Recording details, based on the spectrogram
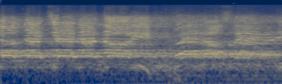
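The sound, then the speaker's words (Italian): A large crowd chants together in rhythmic unison, loud and sustained, many voices rising and falling in repeated shouted phrases for several seconds. The crowd is crying "Peppino è vivo e lotta insieme a noi" as the coffin with the remains of Peppino Impastato arrives. “Un grido all'unisono si sollevò.”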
